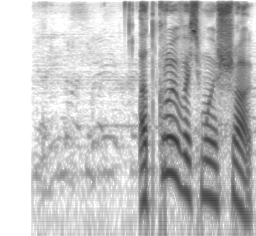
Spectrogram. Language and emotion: Russian, positive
